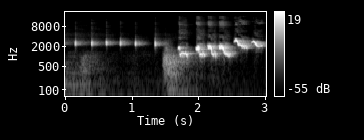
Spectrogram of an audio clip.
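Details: Oriental magpie-robin master song for triggering replies from other magpie-robins: six evenly spaced sharp ticking notes, then a burst of loud varied whistles and chattering slurs.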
